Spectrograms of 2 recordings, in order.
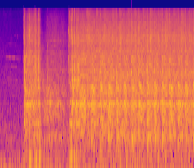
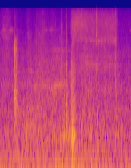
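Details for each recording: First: Hyundai Elantra with a no-crank fault, after a corroded relay was found and the starter circuit was jumped: the starter spins the engine briskly and evenly at about three turns a second; normal cranking. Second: Hyundai Elantra with a no-crank fault and a known good starter: the starter relay clicks sharply a few times with no cranking; the relay box shows water intrusion and corrosion, with a wiring problem in the box; starter relay clicks, no crank.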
